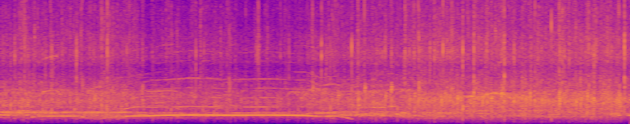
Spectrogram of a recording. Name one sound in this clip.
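A large audience claps and cheers loudly in a big hall.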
